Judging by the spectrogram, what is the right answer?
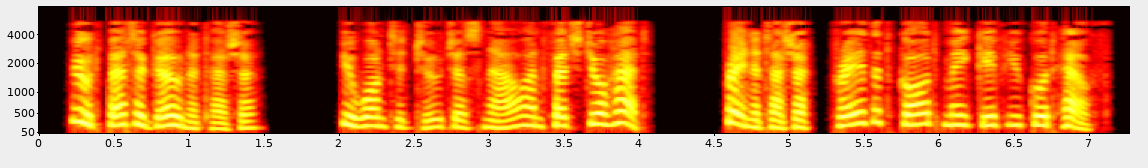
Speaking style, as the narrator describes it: Anna Andreevna persuaded her daughter, looking timidly at her as though she were afraid of her

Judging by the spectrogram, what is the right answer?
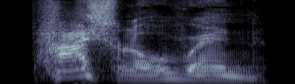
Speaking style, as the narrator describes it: his father snapped

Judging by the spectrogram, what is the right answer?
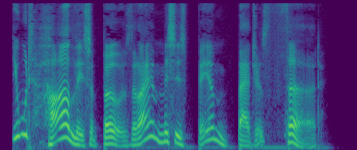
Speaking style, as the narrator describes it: Jarndyce quite triumphantly

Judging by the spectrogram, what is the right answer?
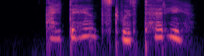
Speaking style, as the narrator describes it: I said, my voice shaking

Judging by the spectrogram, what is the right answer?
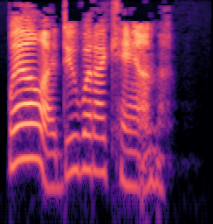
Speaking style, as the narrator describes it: I said flatly

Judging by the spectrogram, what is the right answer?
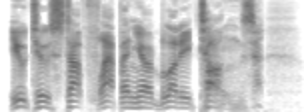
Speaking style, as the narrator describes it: Uno snapped

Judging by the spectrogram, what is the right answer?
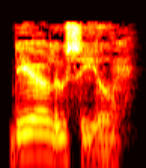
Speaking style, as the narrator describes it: Wraith sighed

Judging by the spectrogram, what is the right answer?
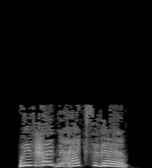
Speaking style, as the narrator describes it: the children screamed

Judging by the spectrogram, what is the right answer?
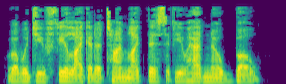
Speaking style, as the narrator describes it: asked Nora abruptly and sullenly

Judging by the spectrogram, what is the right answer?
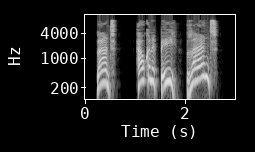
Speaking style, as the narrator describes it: Purr shouted

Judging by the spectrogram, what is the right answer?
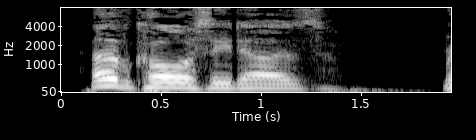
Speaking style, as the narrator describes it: Randall sighed

